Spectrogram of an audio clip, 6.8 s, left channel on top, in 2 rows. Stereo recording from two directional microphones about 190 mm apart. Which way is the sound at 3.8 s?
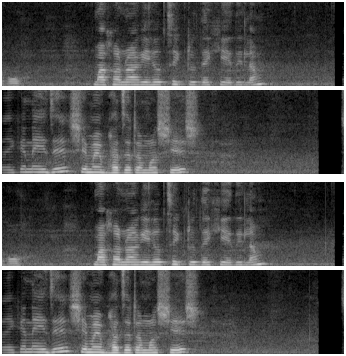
20° right (ahead or behind).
